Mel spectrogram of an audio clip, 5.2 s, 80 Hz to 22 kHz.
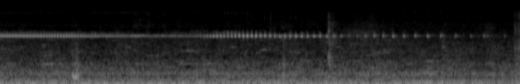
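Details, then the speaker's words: Supermarket refrigeration case checked with an H10 refrigerant leak detector: steady high-pitched alarm tone with brief pulsing over faint hiss, confirming a leak the DTEK Stratus missed; leak later traced to Schrader cores. "Well, that that settles that we have a leak in there. And unfortunately, the Stratus didn't pick it up."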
